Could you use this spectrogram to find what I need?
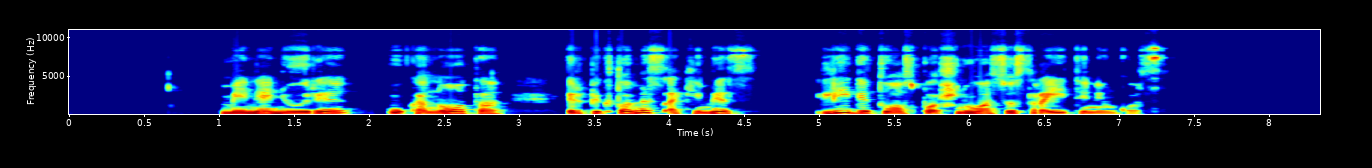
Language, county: Lithuanian, Vilnius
